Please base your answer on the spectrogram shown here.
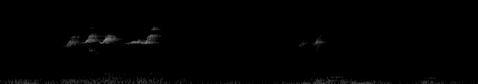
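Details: Female pet African grey parrot making noises: a burst of high, squeaky chirps running together for under a second, then one shorter chirp after a pause, over quiet background hum.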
